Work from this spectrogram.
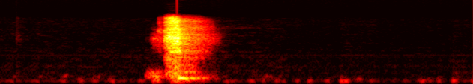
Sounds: Sneeze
